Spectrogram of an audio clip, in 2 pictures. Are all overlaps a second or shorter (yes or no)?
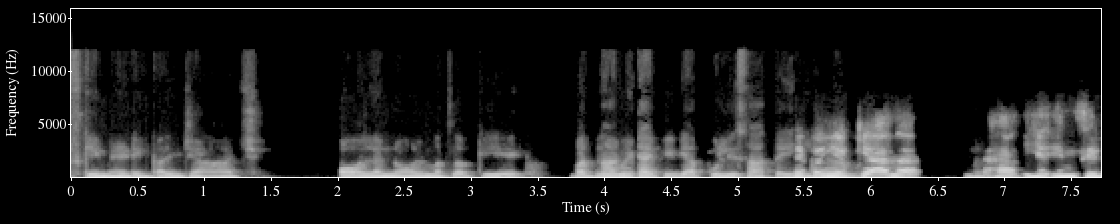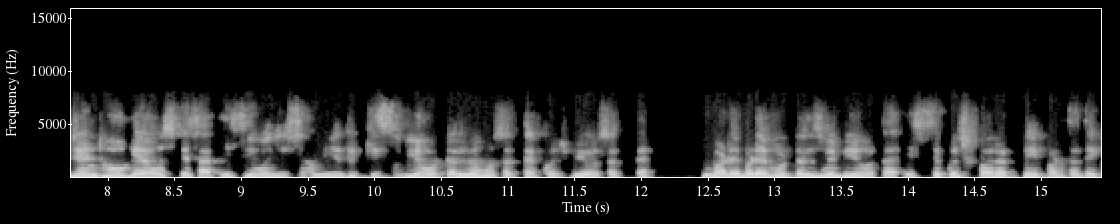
yes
